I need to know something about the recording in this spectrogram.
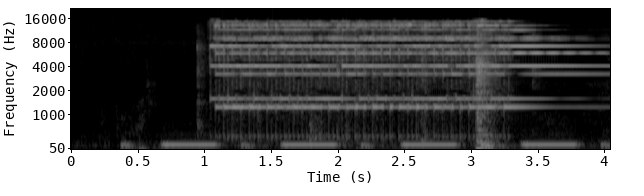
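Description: Phone ringing with an incoming call: a ringtone of several high steady tones starting about a second in, with a low buzz pulsing on and off roughly once a second underneath. A click about three seconds in, after which the high tones fade.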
